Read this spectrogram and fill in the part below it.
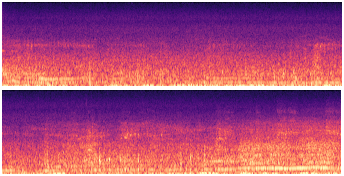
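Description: A rally car engine roars and revs as the car approaches, growing louder.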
